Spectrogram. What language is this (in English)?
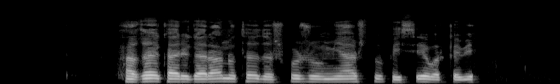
Pashto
